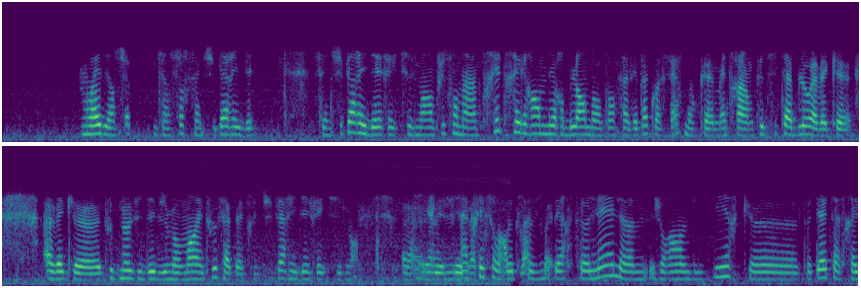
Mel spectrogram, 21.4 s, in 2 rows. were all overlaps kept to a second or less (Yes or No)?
No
